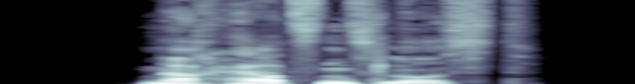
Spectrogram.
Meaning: to one's heart's content
- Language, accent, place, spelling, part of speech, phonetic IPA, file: German, Germany, Berlin, nach Herzenslust, adverb, [naːχ ˌhɛʁtsn̩tsˈlʊst], De-nach Herzenslust.ogg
